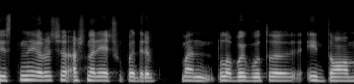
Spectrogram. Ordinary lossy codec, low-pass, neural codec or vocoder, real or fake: AAC, 96 kbps; 10.8 kHz; codec, 24 kHz, 1.2 kbps, DualCodec; fake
